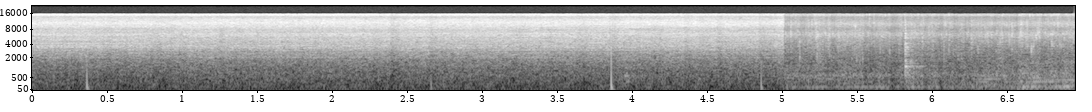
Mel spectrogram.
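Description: Small onions, garlic and whole spices sizzling in hot oil in an aluminium kadai, a steady hiss with a few faint pops that drops off about five seconds in.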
